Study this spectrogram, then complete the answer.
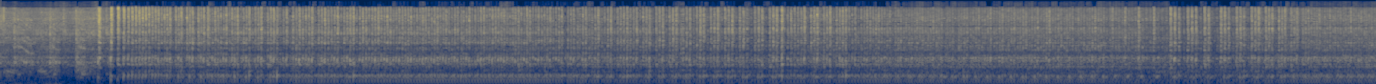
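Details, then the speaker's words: Boosted KA engine after the ignition timing was adjusted toward advanced: the starter cranks briefly, then the engine catches and settles into a steady, even idle with no misfire or skips. Normal idle. "That sounded a lot better and it's not misfiring on idle."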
